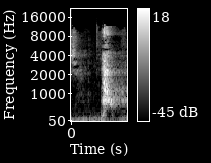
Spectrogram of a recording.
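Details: A female West Highland White Terrier barks at her own picture indoors; one short, sharp bark with a hoarse edge, following a quiet start.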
